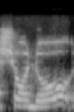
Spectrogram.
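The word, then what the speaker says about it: 書道: Nah, kemudian ada shodo. Shodo itu nah ini menulis kaligrafi ya. Jadi menulis kaligrafi atau menulis indah itu shodo dalam bahasa Jepang ya. Show-nya pendek ya minasang.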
